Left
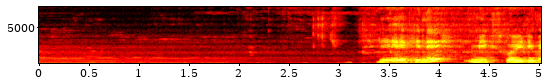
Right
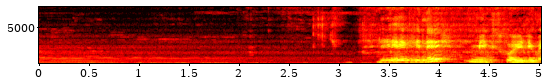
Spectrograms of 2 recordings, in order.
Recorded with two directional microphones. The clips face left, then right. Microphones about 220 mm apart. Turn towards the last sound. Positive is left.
turn(degrees=40)  # may be behind; listen again after turning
